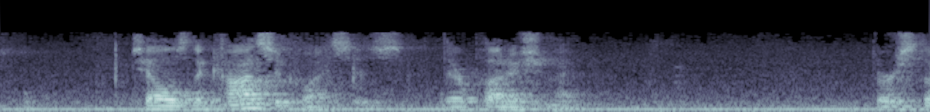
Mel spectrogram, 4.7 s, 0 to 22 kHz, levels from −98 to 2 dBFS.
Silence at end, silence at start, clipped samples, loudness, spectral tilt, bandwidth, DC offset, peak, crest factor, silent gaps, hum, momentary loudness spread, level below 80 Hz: 0 s; 0 s; under 0.1%; -25 LUFS; -5.5 dB/octave; 6.8 kHz; under 0.1%; -4 dBFS; 20 dB; none; none; 14 LU; -42 dBFS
